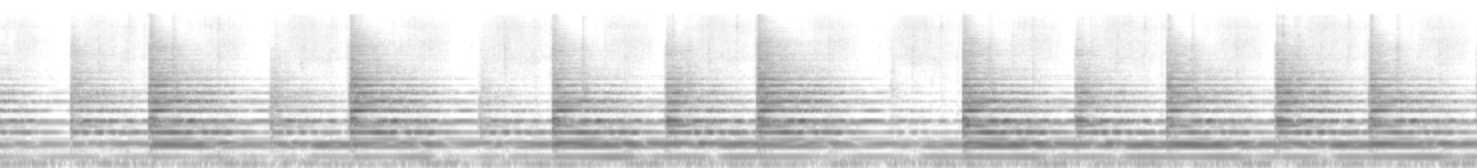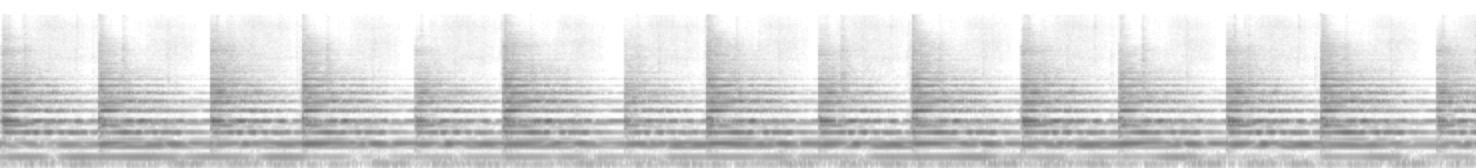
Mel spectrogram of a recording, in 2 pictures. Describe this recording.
Prépotin (Parc Naturel Régional du Perche), église - L'Angélus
